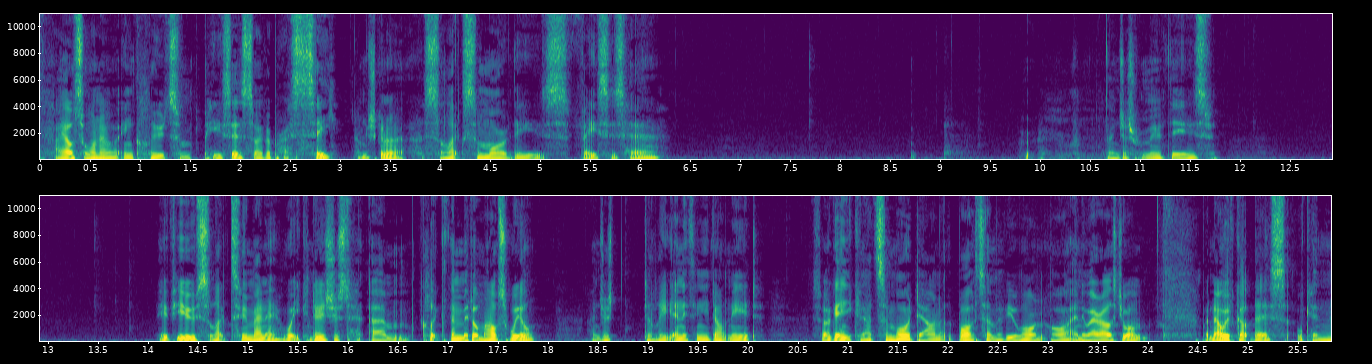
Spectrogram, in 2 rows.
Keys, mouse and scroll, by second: 0.5-3.1 middle drag.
